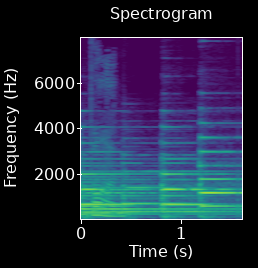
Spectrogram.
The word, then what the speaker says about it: Vaughn: 6 letters yet only 1 syllable.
